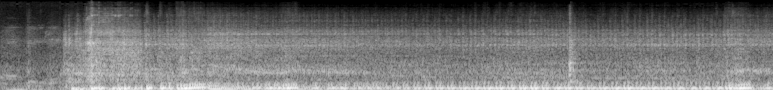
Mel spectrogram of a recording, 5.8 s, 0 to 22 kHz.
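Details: Freshly restored 1975 Triumph T160 Trident three-cylinder, straight off the workshop bench: catches at once and settles into a steady, even triple beat with no knocks or misses. It sounds healthy.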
